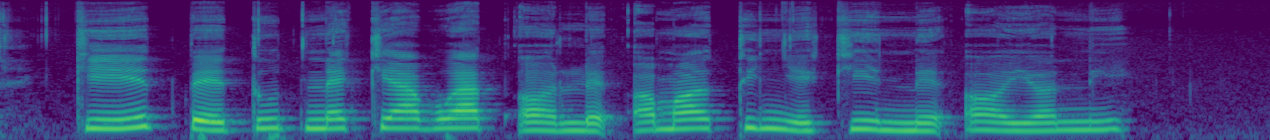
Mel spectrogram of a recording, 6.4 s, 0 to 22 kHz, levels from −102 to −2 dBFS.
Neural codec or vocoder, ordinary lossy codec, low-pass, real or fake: none; none; none; real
